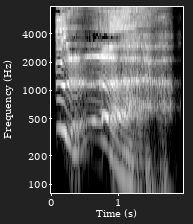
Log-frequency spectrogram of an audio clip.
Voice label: wraith death; dota; skeleton king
